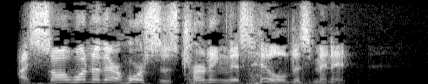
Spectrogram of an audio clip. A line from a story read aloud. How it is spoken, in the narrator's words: a dragoon, he cried aloud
